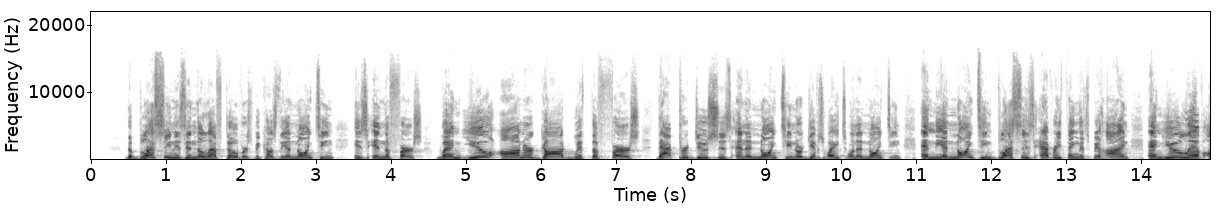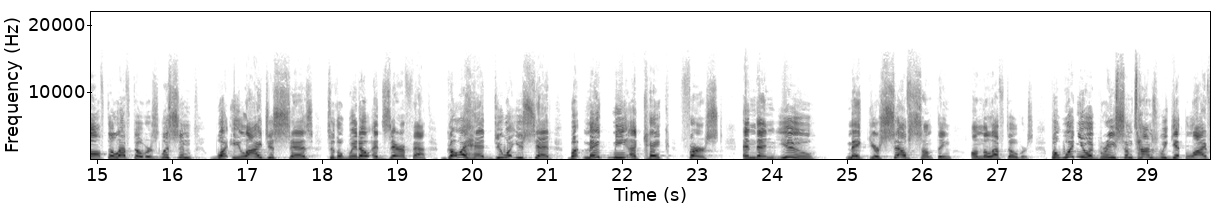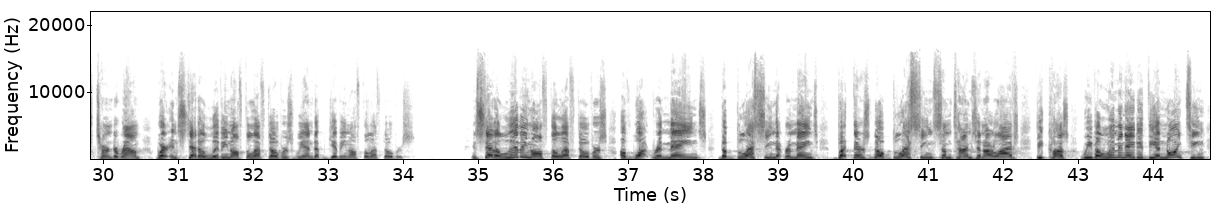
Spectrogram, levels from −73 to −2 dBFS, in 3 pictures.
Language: English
